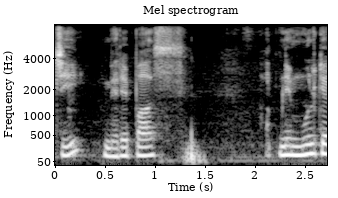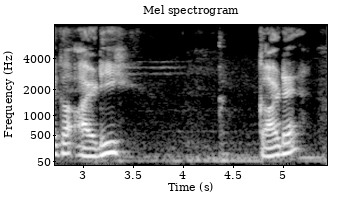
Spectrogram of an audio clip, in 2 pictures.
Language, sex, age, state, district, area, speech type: Urdu, male, 18-30, Bihar, Gaya, urban, spontaneous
